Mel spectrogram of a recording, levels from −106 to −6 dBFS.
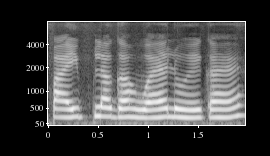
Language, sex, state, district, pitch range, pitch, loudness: Hindi, female, Rajasthan, Churu, 230-245 Hz, 240 Hz, -16 LUFS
